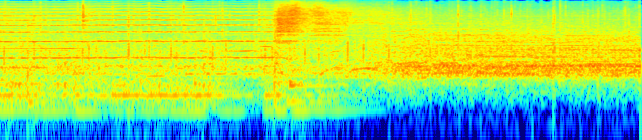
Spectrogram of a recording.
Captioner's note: Aclamaciones y aplausos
